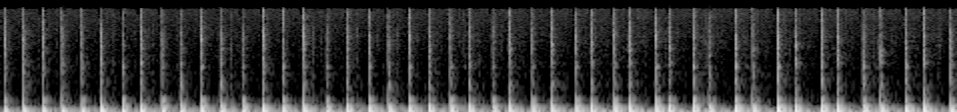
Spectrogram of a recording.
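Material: Cardboard.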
